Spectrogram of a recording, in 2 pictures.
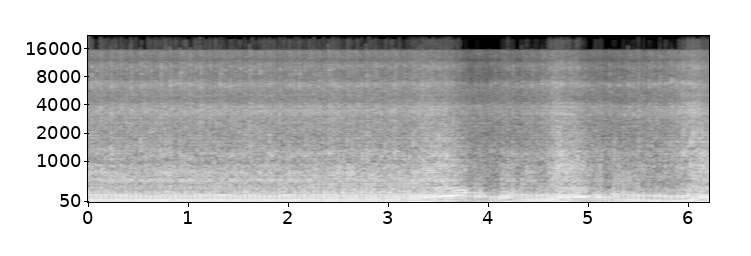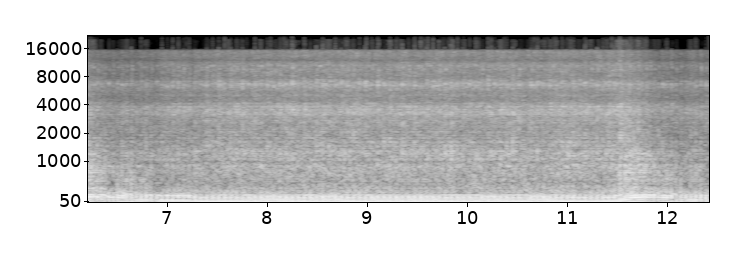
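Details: Rebuilt VW 1600 flat-four in a Baja Bug, first start after a two-year teardown, after retarding over-advanced timing: steady low idle with an even beat and brief throttle blips; ran pretty good, idle still being tweaked.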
